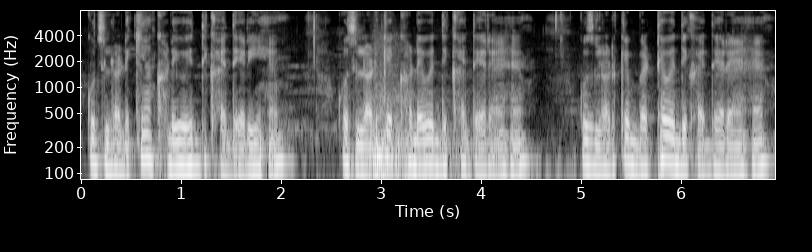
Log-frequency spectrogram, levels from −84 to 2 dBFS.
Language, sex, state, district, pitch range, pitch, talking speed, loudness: Hindi, male, Rajasthan, Jaipur, 105-125 Hz, 115 Hz, 205 wpm, -16 LUFS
